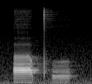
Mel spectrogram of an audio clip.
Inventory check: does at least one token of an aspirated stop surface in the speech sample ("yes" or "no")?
yes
